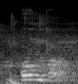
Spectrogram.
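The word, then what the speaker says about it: Bum Bum: I get to wear it's actually pronounced boom boom Brazilian boom boom cream I've been saying it wrong this whole time but you know we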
